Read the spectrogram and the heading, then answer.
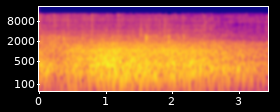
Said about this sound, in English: But listen, they even got thunder and lightning. Listen to this.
